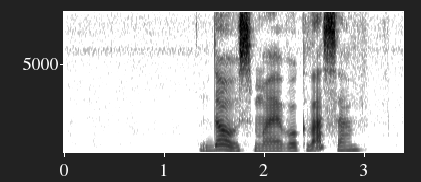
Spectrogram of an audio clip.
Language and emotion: Russian, positive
